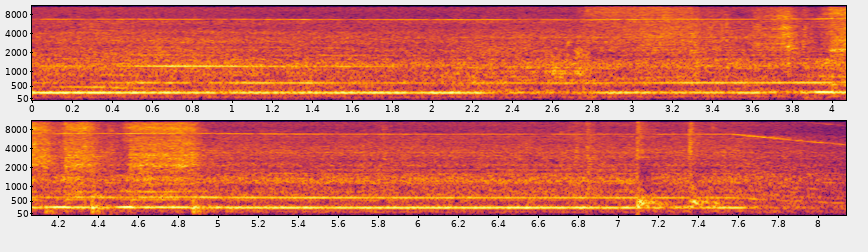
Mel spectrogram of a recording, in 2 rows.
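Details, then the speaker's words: Dyson DC07 Origin vacuum reported to overheat and die after about 10 minutes: steady high motor whine with carpet swishes, then pitch sags and it shuts off; motor hot, owner suspects failing motor needing replacement. "That has just turned off. The motor is failing on it."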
